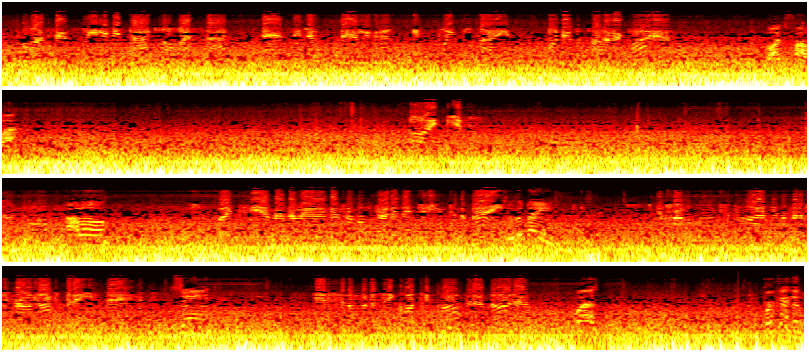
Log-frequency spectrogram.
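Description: Steady low drone of a diesel truck's engine and road noise inside the cab while driving, with a voice coming and going over it.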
